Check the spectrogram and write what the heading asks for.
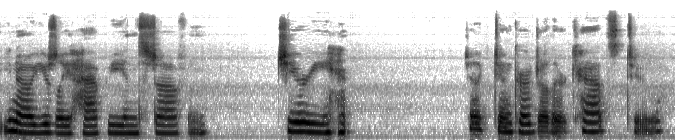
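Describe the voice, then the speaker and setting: This husky, slightly mellow female voice sits on the high side. An animator, she loosely runs through animation characters for voice auditions, rambling, hesitating and apologizing in a casual way.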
